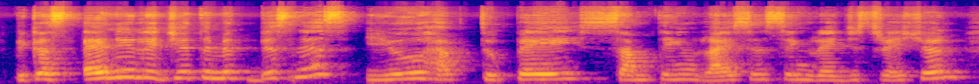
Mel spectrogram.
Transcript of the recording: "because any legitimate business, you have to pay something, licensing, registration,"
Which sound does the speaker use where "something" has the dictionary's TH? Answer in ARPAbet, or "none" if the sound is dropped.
T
